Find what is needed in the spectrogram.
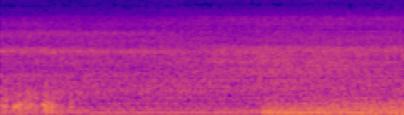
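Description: Steady low hum of an idling car engine, getting louder about two and a half seconds in.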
